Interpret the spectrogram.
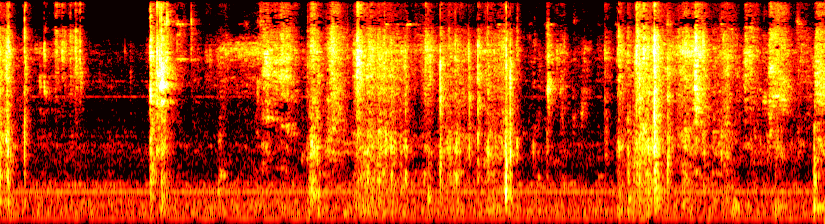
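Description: Crunchy pizza-flavoured waffle crisps being chewed: a run of small, irregular crackles and clicks, with a louder crunch about one and a half seconds in and another about five seconds in.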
